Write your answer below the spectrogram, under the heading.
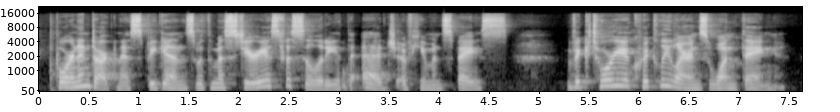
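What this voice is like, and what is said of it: Teacher's reading-aloud voice. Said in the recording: “do my teacher voice? ... Teacher voice activated.”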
